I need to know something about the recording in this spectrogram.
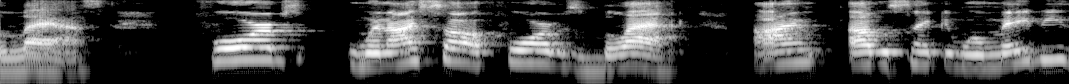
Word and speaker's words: Forbes BLK: think about joining, is Forbes Black. So Forbes, like the magazine Forbes Black, but it's spelled Forbes BLK.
